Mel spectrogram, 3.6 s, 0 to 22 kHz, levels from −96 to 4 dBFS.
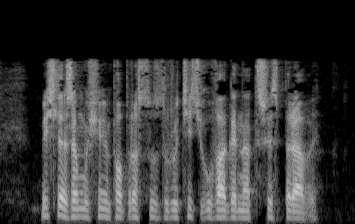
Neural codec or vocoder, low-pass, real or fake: none; 7.2 kHz; real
